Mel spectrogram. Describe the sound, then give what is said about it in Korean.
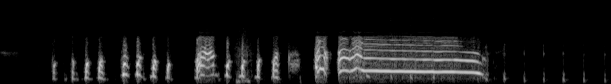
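A person imitates a rooster, starting with a rapid run of clucking syllables, then bursting into a loud, drawn-out crow that holds steady before trailing off into a few soft clucks. A phone-in contestant on a show performs it as the first of three imitations: rooster, baby and cicada. “닭 우는 소리 먼저 하겠습니다.”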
